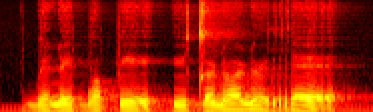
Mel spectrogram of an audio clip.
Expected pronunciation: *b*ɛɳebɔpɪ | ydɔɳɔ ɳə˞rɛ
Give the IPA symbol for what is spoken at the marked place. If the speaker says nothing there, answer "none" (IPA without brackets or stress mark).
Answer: b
